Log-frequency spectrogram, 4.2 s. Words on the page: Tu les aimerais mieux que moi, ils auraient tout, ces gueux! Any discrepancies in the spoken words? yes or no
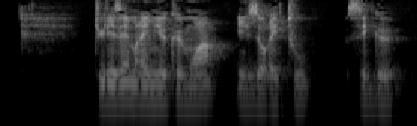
no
